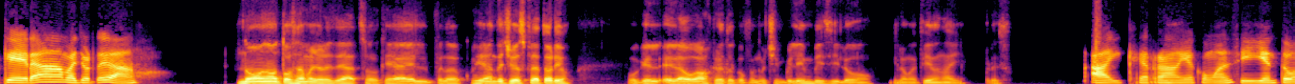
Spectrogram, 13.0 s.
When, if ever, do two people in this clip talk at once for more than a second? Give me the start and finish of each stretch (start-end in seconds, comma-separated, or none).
none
